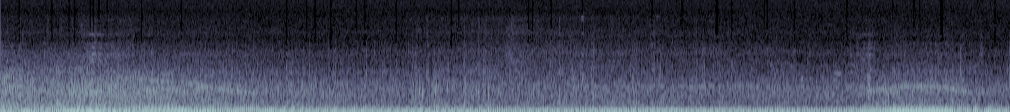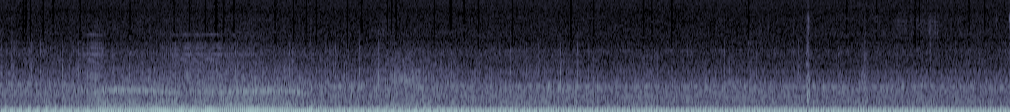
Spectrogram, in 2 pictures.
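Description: Mini Cooper John Cooper Works engine running steadily at low speed. Its pitch rises and falls briefly with the throttle near the start, again about halfway, and a few times shortly after.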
